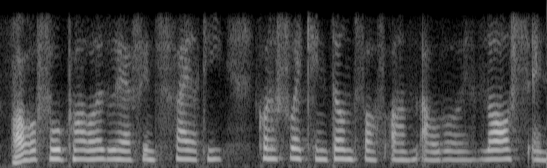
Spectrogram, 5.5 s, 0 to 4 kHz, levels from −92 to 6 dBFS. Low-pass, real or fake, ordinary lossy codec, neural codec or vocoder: 3.6 kHz; fake; none; codec, 16 kHz in and 24 kHz out, 0.8 kbps, FocalCodec, streaming, 65536 codes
